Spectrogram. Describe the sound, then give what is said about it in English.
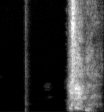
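A single human sneeze: a brief faint intake, then a loud, breathy burst in two surges lasting under a second, with no talk around it. “I'm going to sneeze. Hold on.”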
